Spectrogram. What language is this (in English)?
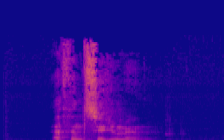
Kabyle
